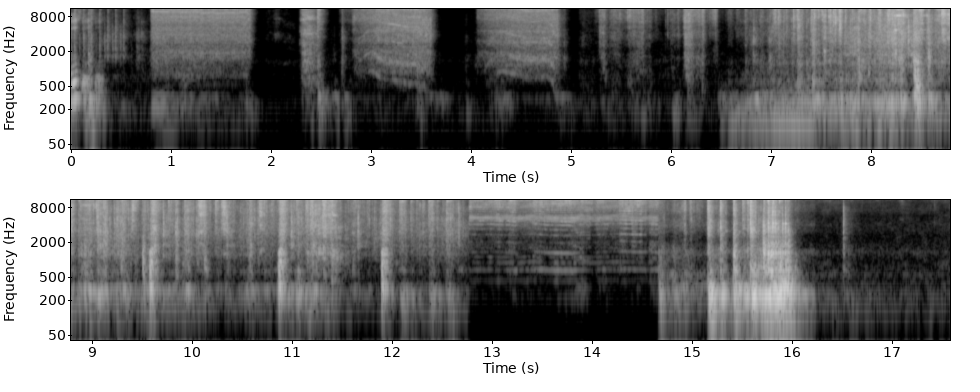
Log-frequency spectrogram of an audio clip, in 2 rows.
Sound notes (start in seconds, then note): 6.8 high speed marbles rolling; 12.8 dremel whining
